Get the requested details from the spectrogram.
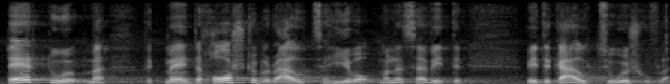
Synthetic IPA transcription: d̥ɛːɾt̪uətməd̪̥əkmɛɪndəχɑʃtøbəɾʋælt͡səɦiəʋɔt̚mənəsæʋɪd̥̪əɾ | ʋɪd̪əɾɡæ̰lt̚t͡suəʃuflə

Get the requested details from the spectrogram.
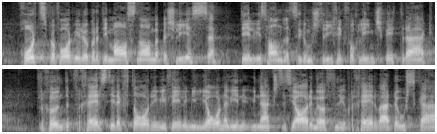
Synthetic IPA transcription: χʊɾt͡sb̥ɛfoːɾʋiːɾybəɾd̥imɑːsnɑːməbɛʃliəsə | d̥elviːshɑnd̪lətsɪxʊmʃtriːχɪkfɔχliːnʃpɪtɾæːk | fəɾχɵndətfəɾχeːɾsd̥iɾɛktoːɾiʋiːfiːlimiljoːnəʋiinækʃtəsjɑːɾɪmœfən̩tlɪχəfɛɾχeːɾʋæːɾdəuːskæː

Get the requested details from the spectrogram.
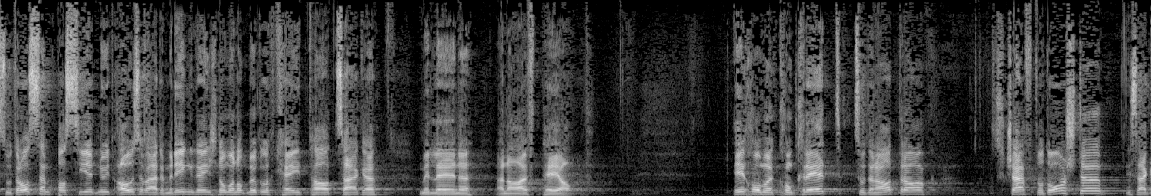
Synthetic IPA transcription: sut̪ɾɔt͡sd̥ɛmpɑsːiːətnyːtʰɑʊsovæːɾdəmɪɾɪɡən̩d̪ɛɪnʃnʊmənɔpmøɡlɪχkʰɛɪthɑːt͡sæɡə | mɪɾleːnəə̰nɑːɛfpʰeːɑ̰p | ɪχɔməkʰɔŋkʁɾeːtt͡sʊdəɾɑːt̪ɾɑːɡ̥ | skʃæft̪ʋodɔːʃtøːɪsæɡ

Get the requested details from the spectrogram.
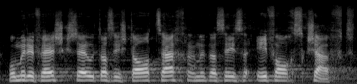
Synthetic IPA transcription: omɪɾhɛfɛʃtkʃtɛlt̚d̥ɑsɪʃtɑːtsæχləχnɪdæseʔefɑχskʃæft

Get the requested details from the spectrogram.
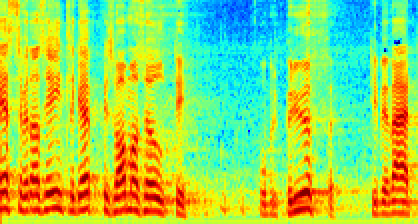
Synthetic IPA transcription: ɛsːəʋid̪ɑːseɪ̥ən̩t̪lɪçɛpːɪsʋɑmɑsœlt̪ɪ | oːbəɾpɾyəfə | d̥ibeʋæt

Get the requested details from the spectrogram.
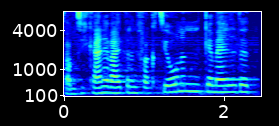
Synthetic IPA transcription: shaːbn̩zɪçkʰaɪnəvaɪtəʁənfʁɑkt͡sjoːnənɡ̥əmɛldət

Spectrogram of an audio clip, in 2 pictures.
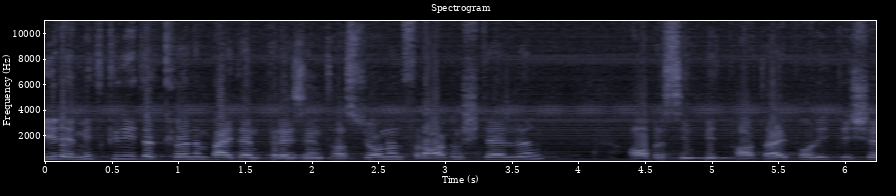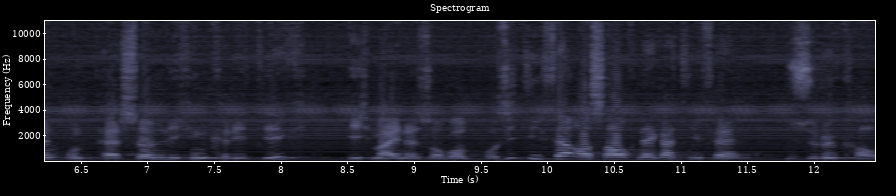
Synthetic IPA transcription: ʔiːʁəmɪtɡ̥liːdɐkʰœnənbaɪdeːnpʁ̥ɛzɛntʰat͡sjoːnənfʁ̥aːɡn̩ʃtɛlən | ʔaːbəʁzɪntmɪtpʰaʁtʰaɪpʰoliːtɪʃənʊntpʰɛʁzøːnlɪçənkʁ̥itʰiːk | ɪçmaɪnəzovoːlpʰozitʰiːvəalsaʊxneːɡatʰiːvə | t͡suʁʏkhalt

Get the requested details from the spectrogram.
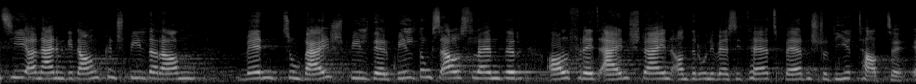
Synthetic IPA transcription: nziːɑnaɪnəmɡədɑŋkənʃpiːldaʁɑn | vɛnt͡sʊmbaɪʃpiːldeːɐbɪldʊŋsaʊslɛndəɾʔɑlfʁeːdaɪnʃtaɪnɑ̰ndeːɾunivɛʁzitʰɛːtb̥ɛʁnʃtudiːɐthɑtʰə

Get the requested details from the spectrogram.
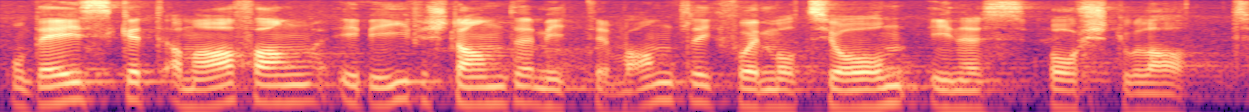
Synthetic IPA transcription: ʊndɛɪsɡ̥ətʰɑmɑːfɑŋɪb̥ɪiːfəʁʃtɑndəmɪtd̥əɾʋɑndlɪkfoɛmɔt͡sjoːnɪnəspɔʃtulɑːt

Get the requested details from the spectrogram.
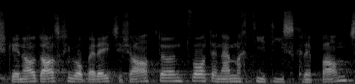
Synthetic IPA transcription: ʃɡ̥enɑwdɑːsksiːʋobeɾɛɪt͡sɪʃɑːtøːntʋɔrd̥ənæmləχd̥idiskʰɾepɑnt͡s

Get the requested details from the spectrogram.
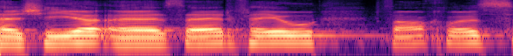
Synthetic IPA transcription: ɛʃhiəʔɛːseːɾfiːl | fɑχʋøs

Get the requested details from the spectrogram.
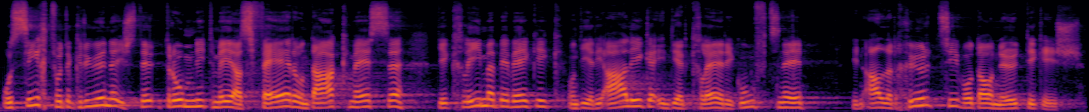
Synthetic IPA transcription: usːɪχtfodəɡryːənəɪʃsd̥ɾʊmnɪdmeːalsfɛːɾʊndaːkmɛsəd̥iəkʰliːmabevɛɡɪɡʊndiɾiʔaːliɡəɪndiɛɾkʰlɛːɾɪɡuːft͡snɛː | ɪnʔa̰ləɾχyɾt͡sivodɔːnøːtɪɡɪ̰ʃ

